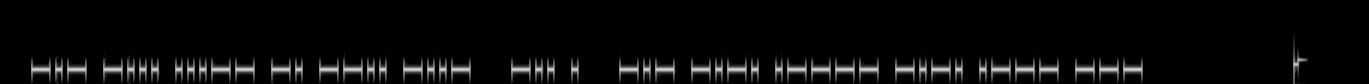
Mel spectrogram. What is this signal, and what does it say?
Morse code, heard as a keyed tone, about 20 wpm, 700 Hz. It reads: KB3NZX DE KC1CJO
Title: USA Callsign DE Callsign 20wpm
